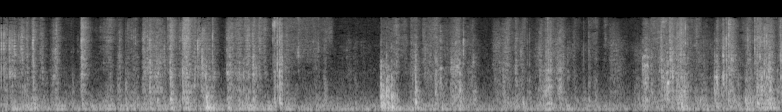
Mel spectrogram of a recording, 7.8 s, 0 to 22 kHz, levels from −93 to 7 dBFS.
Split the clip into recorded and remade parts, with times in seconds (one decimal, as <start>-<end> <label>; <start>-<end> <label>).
0.0-7.8 recorded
